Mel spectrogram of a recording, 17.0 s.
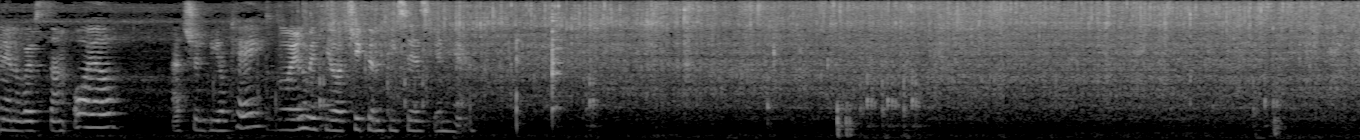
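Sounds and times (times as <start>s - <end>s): chicken sizzling in hot oil: 0.6s - 17.0s
wooden spoon knocks: 10.4s - 11.5s.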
